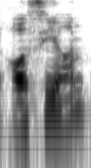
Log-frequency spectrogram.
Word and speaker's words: ASEAN: So, ASEAN stands for, it is not pronounced as Asian, but it is pronounced as ASEAN, Association of Southeast Asian Nations.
